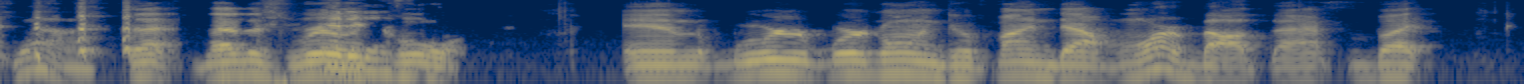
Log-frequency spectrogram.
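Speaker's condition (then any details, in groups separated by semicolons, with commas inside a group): Traumatic brain injury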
